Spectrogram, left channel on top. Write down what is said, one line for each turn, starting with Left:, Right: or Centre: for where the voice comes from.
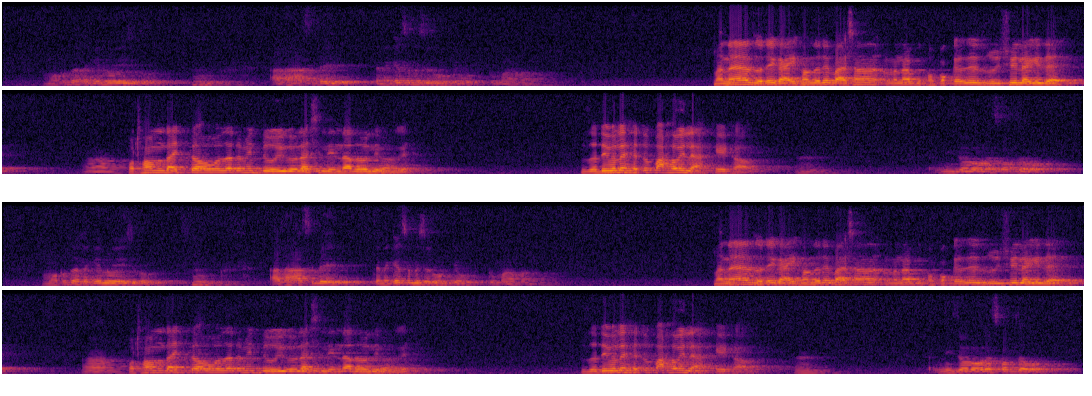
Right: মইতো তেনেকেই লৈ আহিছিলো, উম আধা আছিলেই তেনেকেই চলিছো দেখোন ক তোমাৰ আমাৰ।
Left: মানে যদি গাড়ীখন যদি বাই চানস মানে ঘপককে যদি জুই চুই লাগি যায়
Right: অ
Left: প্ৰথম দায়িত্ব হ'ব যে তুমি দৈ গলে চিলিণ্ডাৰটো উলিয়াও গে। যদি বোলে সেইটো পাহৰিলা শেষ আৰু।
Right: হ, নিজৰ লগতে চব যাব।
